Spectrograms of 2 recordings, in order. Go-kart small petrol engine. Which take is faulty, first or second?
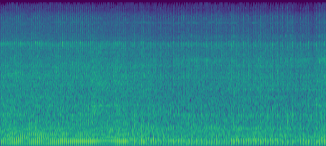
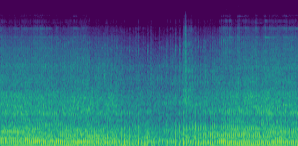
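second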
